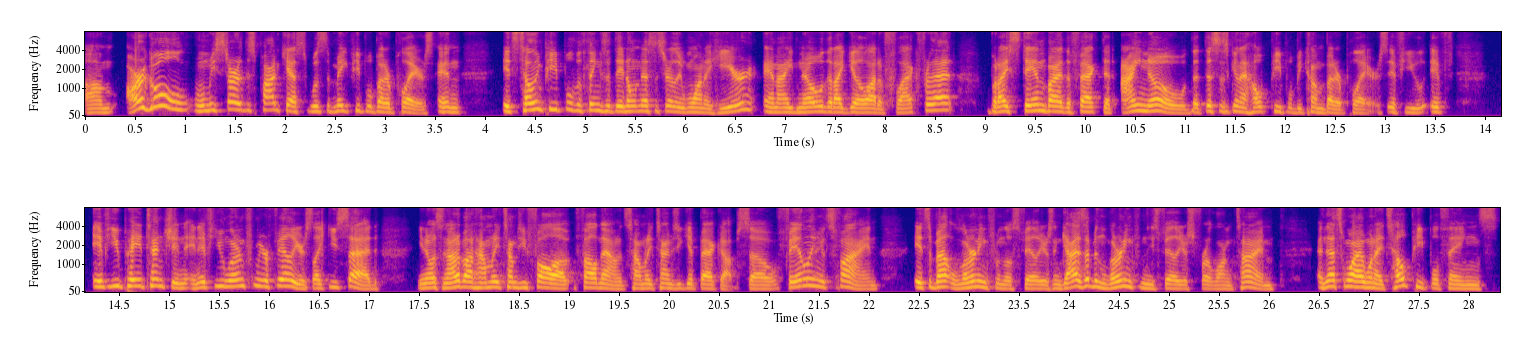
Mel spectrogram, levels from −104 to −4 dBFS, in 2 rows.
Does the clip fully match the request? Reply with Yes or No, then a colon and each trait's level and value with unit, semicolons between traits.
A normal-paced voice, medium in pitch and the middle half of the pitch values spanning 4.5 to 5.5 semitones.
No: fast, 265 wpm; medium, 180 Hz; average, 5.1 semitones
